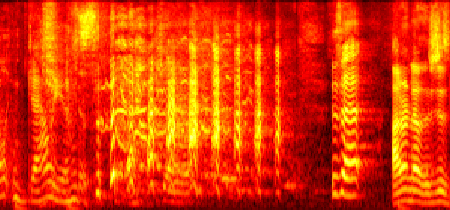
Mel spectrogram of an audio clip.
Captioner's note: laughing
